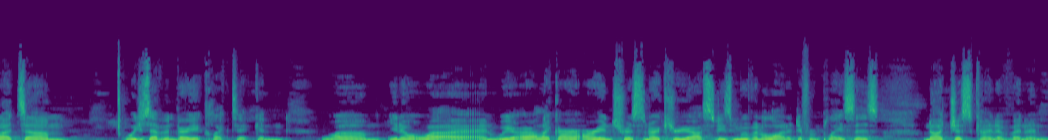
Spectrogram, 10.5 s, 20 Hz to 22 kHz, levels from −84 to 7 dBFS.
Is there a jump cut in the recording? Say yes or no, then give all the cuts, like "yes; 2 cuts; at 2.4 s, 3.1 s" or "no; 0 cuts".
no; 0 cuts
